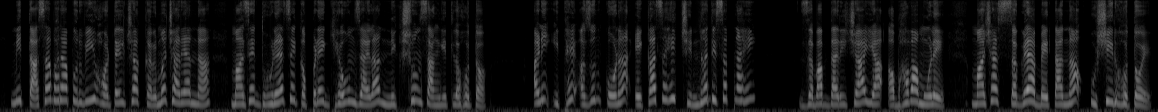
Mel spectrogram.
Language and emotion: Marathi, angry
